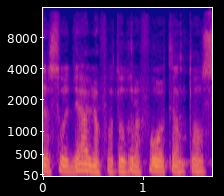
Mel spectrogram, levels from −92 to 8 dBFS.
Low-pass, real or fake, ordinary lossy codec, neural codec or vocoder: 14.4 kHz; fake; MP3, 64 kbps; codec, 32 kHz, 1.9 kbps, SNAC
